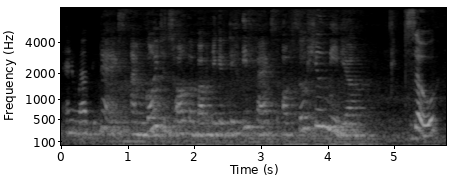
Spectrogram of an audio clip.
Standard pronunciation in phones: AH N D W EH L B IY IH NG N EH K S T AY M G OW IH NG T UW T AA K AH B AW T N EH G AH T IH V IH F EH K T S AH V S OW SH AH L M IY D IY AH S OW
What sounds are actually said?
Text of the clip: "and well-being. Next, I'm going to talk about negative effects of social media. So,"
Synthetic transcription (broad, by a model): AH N W EH L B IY N EH K S T AY M G OW IH NG T UW T AA K AH B AW T N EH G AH T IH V IH F EH K T S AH F S OW SH AH L M IY D IY AH S OW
